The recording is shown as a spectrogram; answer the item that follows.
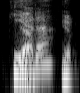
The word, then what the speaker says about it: Guetta: Am I pronouncing musician David Guetta? – Guetta. – Okay.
